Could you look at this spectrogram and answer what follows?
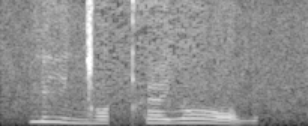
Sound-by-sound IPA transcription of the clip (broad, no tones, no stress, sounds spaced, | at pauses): ɳ i l ŋ͡ǀ ɔ ɡ qʰ i l ɔ v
